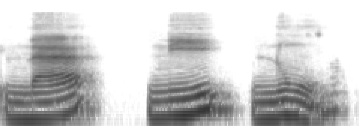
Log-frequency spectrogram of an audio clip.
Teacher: খেয়াল করে দেখেন যদি আমরা নুনকে উচ্চারণ করি না নি নু শুধুমাত্র দম্মার ক্ষেত্রে আপনার কি হচ্ছে দুই ঠোঁটটা গোল হচ্ছে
